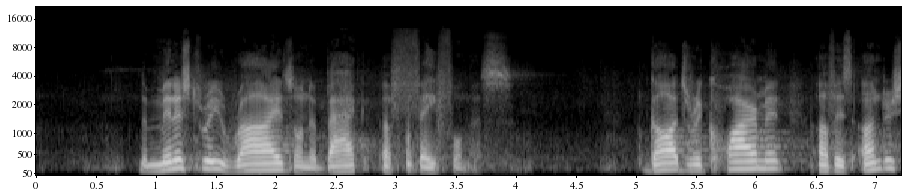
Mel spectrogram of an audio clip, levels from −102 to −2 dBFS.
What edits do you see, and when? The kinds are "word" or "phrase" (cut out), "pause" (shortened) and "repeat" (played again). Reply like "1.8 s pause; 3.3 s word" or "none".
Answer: none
